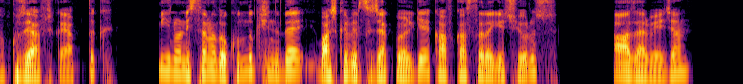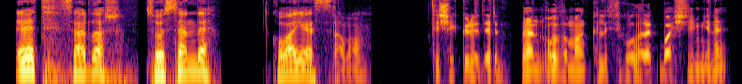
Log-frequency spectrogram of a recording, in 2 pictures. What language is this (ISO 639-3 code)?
tur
